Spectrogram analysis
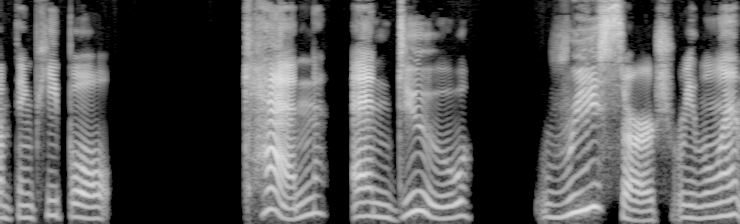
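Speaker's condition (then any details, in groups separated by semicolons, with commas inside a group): No condition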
